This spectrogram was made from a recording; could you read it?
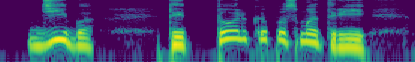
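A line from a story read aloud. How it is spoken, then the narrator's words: Amazed exclamation. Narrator (Russian): воскликнула изумленная Занна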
